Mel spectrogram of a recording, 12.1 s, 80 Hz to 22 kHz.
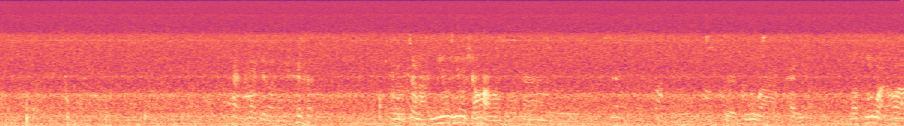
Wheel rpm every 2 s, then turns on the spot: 0, 0, 0, 0, 0, 0.
none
